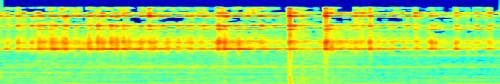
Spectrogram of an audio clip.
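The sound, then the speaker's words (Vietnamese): A bronze bell, a family heirloom, jingles and rings in many quick, bright, high-pitched strikes over sustained metallic overtones, rattling steadily throughout. “Gia Huy ở gần đó đã nhanh trí lôi cái chuông đồng, bảo vật của gia tộc”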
